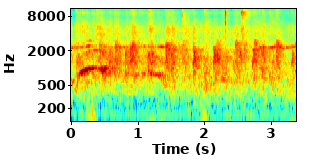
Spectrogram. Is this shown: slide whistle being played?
no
